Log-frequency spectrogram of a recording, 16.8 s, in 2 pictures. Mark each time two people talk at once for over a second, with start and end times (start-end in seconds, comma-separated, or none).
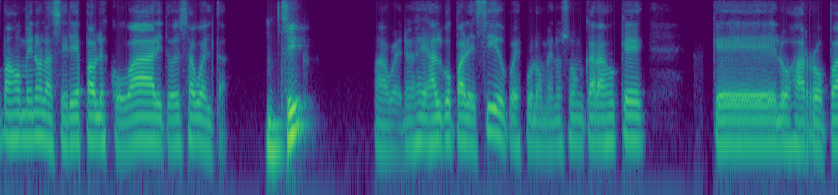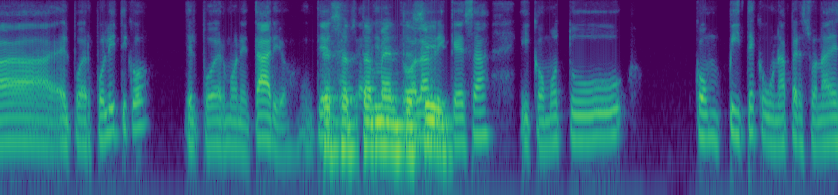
11.6-12.9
